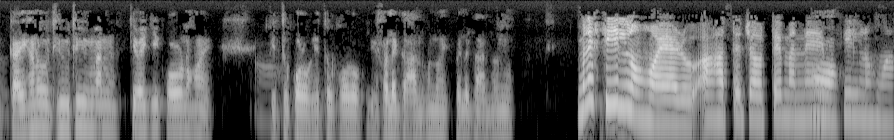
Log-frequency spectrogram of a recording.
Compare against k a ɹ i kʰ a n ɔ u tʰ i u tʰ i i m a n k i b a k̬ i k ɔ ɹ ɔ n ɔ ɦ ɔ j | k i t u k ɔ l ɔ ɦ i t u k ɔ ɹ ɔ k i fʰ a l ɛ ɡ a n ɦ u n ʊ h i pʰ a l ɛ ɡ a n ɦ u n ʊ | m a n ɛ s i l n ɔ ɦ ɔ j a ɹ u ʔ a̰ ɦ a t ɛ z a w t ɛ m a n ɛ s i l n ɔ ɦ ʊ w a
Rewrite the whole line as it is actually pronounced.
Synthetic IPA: k a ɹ i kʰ a n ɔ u tʰ i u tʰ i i m a n k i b a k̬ i k ɔ ɹ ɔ n ɔ ɦ ɔ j | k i t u k ɔ ɹ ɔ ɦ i t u k ɔ ɹ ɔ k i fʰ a l ɛ ɡ a n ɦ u n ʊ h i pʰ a l ɛ ɡ a n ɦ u n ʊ | m a n ɛ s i l n ɔ ɦ ɔ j a ɹ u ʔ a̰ ɦ a t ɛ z a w t ɛ m a n ɛ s i l n ɔ ɦ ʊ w a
